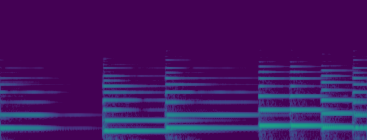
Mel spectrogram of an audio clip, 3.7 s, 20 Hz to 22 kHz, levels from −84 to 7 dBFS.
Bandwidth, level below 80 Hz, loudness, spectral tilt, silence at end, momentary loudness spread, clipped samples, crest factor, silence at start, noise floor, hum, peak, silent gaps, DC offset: 5.4 kHz; -74 dBFS; -39 LUFS; -2.5 dB/octave; 0 s; 13 LU; under 0.1%; 14 dB; 0 s; -67 dBFS; none; -26 dBFS; none; under 0.1%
